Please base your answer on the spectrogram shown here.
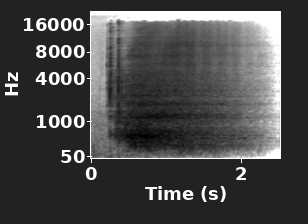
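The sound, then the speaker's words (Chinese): A hair dryer blows in a short steady burst of about two seconds while drying hair, a moderately loud rush of air that clicks on and then fades away, with no voices. “这是一台吹风机，我在吹头发。”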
